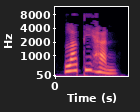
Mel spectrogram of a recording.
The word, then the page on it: latihan: indonesian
